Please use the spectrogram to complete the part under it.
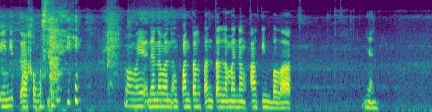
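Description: A woman speaks close by in a lively voice.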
